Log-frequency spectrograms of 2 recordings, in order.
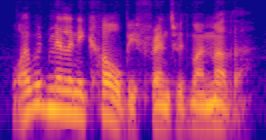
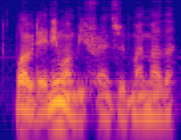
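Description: First: Higher, wondering disbelief; puzzled question. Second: Quick, lowered intrusive aside; another inner voice. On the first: Narrator puzzling over a stranger knowing mother, puzzled. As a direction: ask it in raised puzzlement. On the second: Another voice intruding on the narrator's thoughts, dismissive aside. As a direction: slip it in fast, like someone else's thought. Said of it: "That belongs to another voice". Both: A narrator's reading.

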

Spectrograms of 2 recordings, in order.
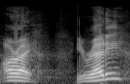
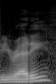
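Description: First: Louder, rising "you ready?"; upbeat check-in. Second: Soft, low, rising "you ready?"; gentle check-in. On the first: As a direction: give the groom a brisk, rallying nudge. Preacher briskly checking on nervous groom. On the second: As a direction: ask it carefully, as before a funeral. Quiet question backstage before a funeral. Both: Retold or imitated.

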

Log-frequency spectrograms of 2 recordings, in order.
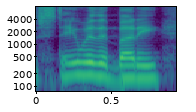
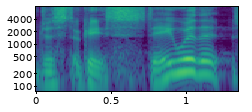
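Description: First: Pitched up to cheer himself on; higher self-encouragement. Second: Said in the usual way. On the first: Retold or imitated. Urging himself through shame, higher. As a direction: lift the voice like a coach to a buddy. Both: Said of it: "It's like, whoop".

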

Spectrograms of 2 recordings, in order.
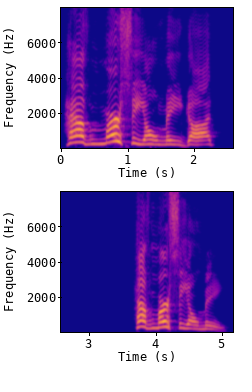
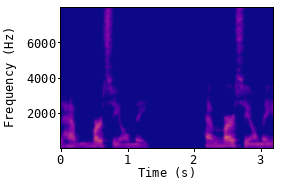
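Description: First: Slow, loud anguished cry for mercy; pleading. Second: Very soft, low humble plea; whisper-close begging for mercy; hushed plea. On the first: David begging God for mercy, loud and slow. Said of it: "this is what he says". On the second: Preacher models David's plea, soft and low. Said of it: "go back to God like David". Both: Acted.

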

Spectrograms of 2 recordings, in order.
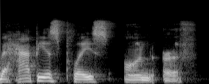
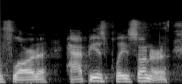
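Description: First: The Happiest Place on Earth, slowly, each word weighted; slow slogan read. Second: Said in the usual way. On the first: Shown as a demonstration. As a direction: read the slogan like a billboard tagline. Quoting Disney's slogan.

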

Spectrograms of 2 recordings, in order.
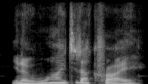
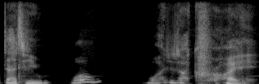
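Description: First: Said in the usual way. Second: Put-on higher, much softer little boy's puzzled question; child asking softly. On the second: Father retelling his son asking why he cried, high and soft. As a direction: imitate a small son asking gently.

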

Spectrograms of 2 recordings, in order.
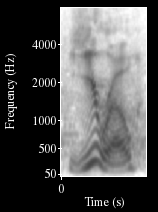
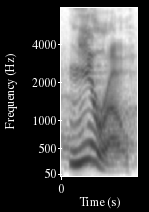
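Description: First: Gyro with a Y, "YEE-ro"; correct pronunciation. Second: Gyro with an N, "NEE-ro"; dad's odd pronunciation. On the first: Shown as a demonstration. Speaker correcting the American version of the dish, proper pronunciation. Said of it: "It is actually pronounced". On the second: Retold or imitated. Son quoting dad ordering at the restaurant, odd pronunciation. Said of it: "he called it a".

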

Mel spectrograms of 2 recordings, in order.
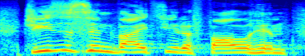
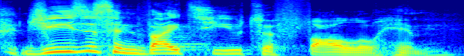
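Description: First: Louder and faster, punching Jesus; preacher repeating the line with rising force; emphatic repeat. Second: Said in the usual way. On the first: Real, not acted. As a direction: drive the point home the second time. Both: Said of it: "repeated with more force".

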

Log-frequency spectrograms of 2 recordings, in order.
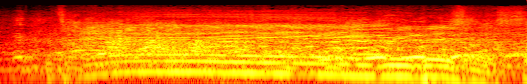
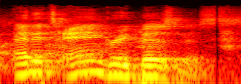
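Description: First: "angry" stretched out long and loud; drawn-out emphasis on angry. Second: Said in the usual way. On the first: Real, not acted. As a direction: lean hard on "angry", holding the vowel. Emphatic repeat of angry business.

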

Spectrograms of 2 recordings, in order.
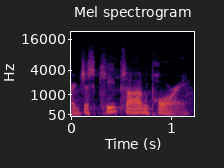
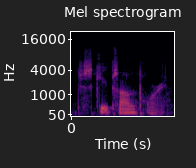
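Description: First: Quiet awe. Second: Whispered in hushed wonder; a soft awed whisper about the endless jar. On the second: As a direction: breathe it out as a whisper. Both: Shown as a demonstration.

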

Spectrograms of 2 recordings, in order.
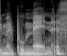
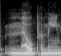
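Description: First: "melpomène" as mel-po-MEN; French melpomène. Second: "melpomene" as MEL-puh-meen; local melpomene. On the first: Showing the source of the name, French pronunciation. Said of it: "in French you say melpomène". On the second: Explaining another street name, local pronunciation. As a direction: say "melpomene" in three syllables, ending meen. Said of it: "the same for melpomene". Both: Shown as a demonstration.

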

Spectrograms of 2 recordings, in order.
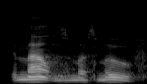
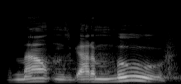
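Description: First: Low, soft declaration; quiet conviction. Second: Low, slow declaration with a long MOVE; drawn-out conviction. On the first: Preacher declaring to the mountains, low quiet conviction. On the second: Preacher restating his declaration to the mountains, slow and drawn-out. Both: Shown as a demonstration. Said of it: "strength with all conviction".

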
